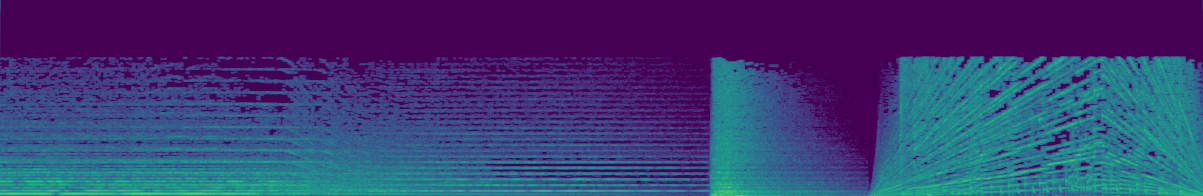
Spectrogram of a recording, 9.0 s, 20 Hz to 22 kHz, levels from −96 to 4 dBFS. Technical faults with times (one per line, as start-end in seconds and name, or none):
0.99-5.55 doubled audio track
